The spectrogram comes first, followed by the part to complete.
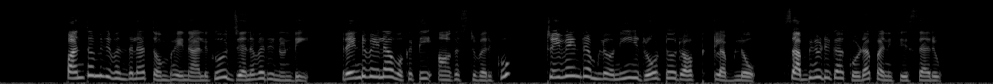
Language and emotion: Telugu, neutral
